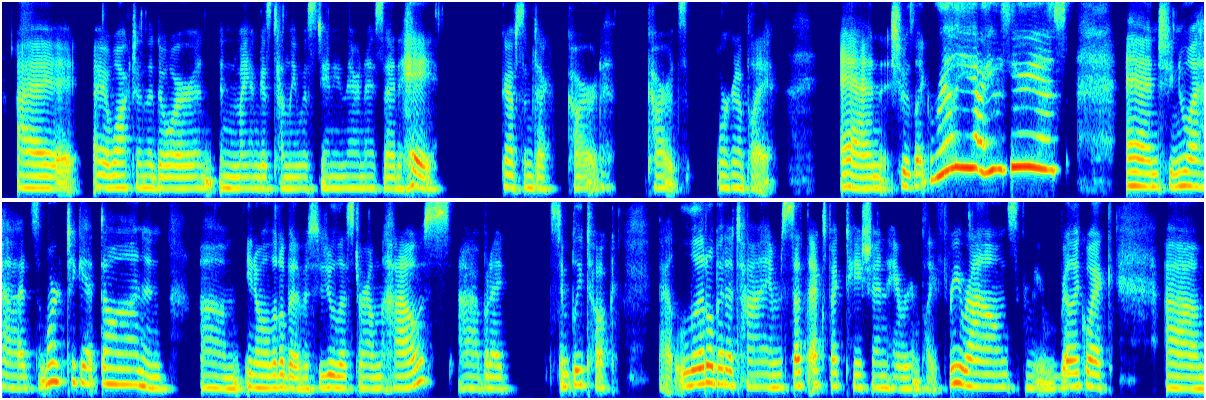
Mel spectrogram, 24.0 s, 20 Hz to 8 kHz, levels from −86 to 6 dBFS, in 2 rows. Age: 10-29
